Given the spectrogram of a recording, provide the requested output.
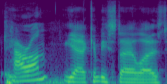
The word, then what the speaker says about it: Charon: I think it's pronounced like a k sound at the start, right? Charon. Yeah, it can be stylized either with a C or a K, and it is Chiron. Charon.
